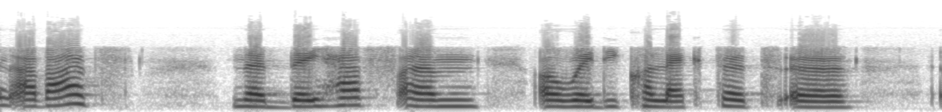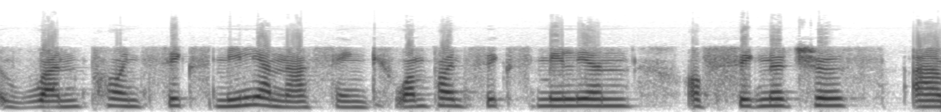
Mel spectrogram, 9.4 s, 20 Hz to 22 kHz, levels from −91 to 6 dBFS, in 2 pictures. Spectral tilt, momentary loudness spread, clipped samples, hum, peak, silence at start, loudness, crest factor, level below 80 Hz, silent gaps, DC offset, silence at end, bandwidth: -4 dB/octave; 9 LU; under 0.1%; none; -4 dBFS; 0 s; -20 LUFS; 16 dB; -78 dBFS; none; under 0.1%; 0 s; 10 kHz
